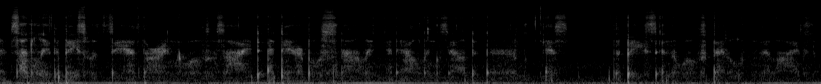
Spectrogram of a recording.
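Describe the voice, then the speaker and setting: A woman reading a storybook as ASMR in a breathy, unvoiced whisper very close to the microphone, now and then stumbling and repeating words. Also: low-quality recording. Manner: halting read with stumbles and repeats.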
